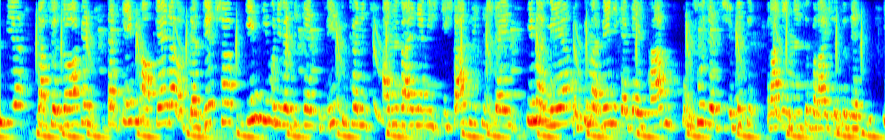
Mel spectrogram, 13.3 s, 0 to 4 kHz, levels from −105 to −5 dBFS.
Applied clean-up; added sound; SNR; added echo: classical method WPE with log-MMSE.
